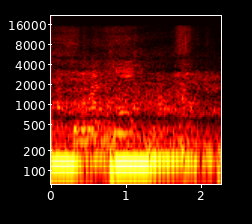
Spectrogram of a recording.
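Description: A car engine running close by, a steady low hum with a brief break about a second in, with faint voices over it.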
